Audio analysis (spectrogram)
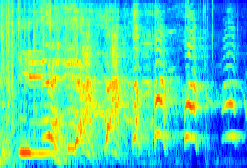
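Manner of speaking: very high squealing laugh; long helpless cackle; real laughing fit. Real, not acted. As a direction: lose it completely.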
